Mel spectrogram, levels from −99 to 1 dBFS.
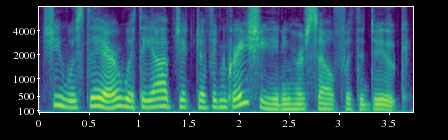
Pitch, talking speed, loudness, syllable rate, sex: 185 Hz, 190 wpm, -17 LUFS, 4.9 syllables/s, female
